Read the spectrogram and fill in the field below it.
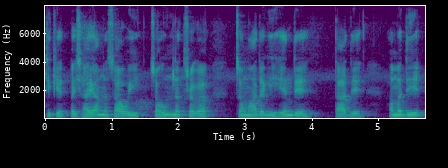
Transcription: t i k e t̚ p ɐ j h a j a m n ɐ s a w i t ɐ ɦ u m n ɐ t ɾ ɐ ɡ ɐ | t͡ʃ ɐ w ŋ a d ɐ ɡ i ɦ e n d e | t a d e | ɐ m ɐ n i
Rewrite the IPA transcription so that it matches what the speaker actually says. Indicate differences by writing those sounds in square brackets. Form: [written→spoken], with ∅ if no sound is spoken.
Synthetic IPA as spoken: t i k e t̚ p ɐ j [h→s] a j a m n ɐ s a w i [t→t͡ʃ] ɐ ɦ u m n ɐ t ɾ ɐ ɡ ɐ | t͡ʃ ɐ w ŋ a d ɐ ɡ i ɦ e n d e | t a d e | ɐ m ɐ [n→d] i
